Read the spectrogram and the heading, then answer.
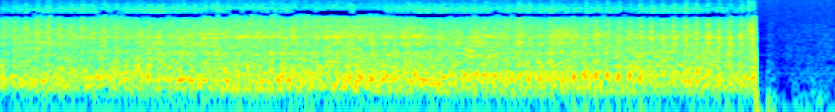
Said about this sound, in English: Firefly coming into land. Firefly carries two badges on either side of the fin. R for HMS Glory and K on the other side for HMAS Sydney,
